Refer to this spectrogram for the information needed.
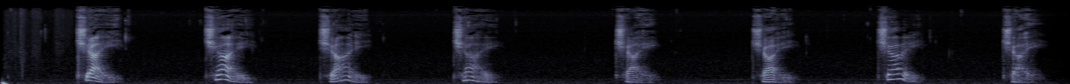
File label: in Russian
